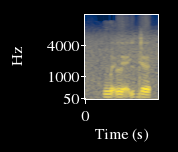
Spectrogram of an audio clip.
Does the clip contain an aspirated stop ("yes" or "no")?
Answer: no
